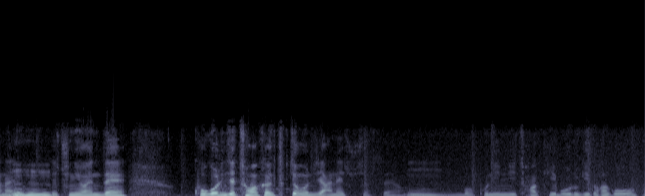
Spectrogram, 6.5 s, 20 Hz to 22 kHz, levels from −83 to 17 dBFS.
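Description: Speech clip with automatic gain rising from 4.09 s to the end at about 6.46 s. The level arriving at the microphone drops by about 16 dB, so the gain control judges the input too quiet and raises its gain gradually. Voice and room noise swell together over the last two seconds or so, rather than the voice alone recovering. This is separate from the talker's movement around 3 s, and the call path's top end stops near 8 kHz.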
